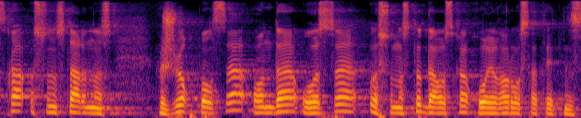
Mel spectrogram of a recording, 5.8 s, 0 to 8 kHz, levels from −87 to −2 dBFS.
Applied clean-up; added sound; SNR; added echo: none; none; none; none.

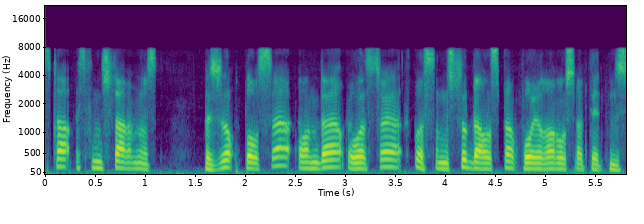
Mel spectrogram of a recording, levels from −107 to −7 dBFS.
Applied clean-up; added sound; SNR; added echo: neural diffusion model UNIVERSE++.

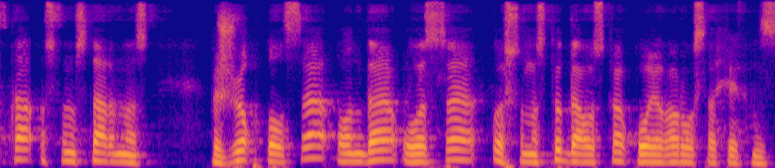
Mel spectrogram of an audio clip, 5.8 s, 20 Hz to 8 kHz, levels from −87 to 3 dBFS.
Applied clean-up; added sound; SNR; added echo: neural mask model DeepFilterNet 3.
